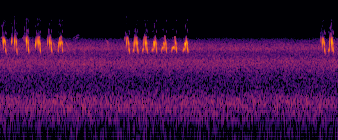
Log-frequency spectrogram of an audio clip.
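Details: At a nest in Montana, a feisty female osprey scolds her mate before biting him; sharp high chirps come in quick runs of six or seven, with pauses between bursts over a constant low hum.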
